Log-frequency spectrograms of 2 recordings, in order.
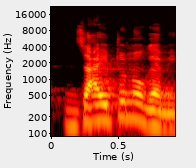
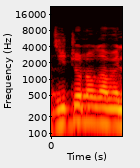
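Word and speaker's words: geitonogamy: যাই, এটা যে তোমার অ্যাকচুয়াল উচ্চারণ হচ্ছে প্রিন্টিং মিস্টেক আছে, এটা হচ্ছে জাইটোনোগামি হবে, ঠিক আছে? জিটোনোগামি লেখা রয়েছে।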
